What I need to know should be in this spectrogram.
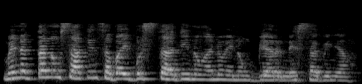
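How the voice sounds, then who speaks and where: A woman pastor preaching a sermon at a church service, lively and often checking in with the congregation. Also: fairly high pitch, fairly quick, dull audio. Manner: lively, questioning the congregation with tag words.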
